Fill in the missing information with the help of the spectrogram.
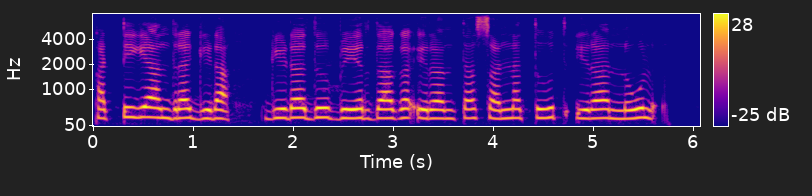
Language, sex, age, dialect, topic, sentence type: Kannada, female, 18-24, Northeastern, agriculture, statement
